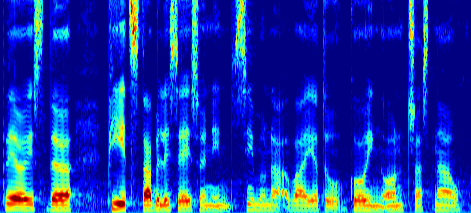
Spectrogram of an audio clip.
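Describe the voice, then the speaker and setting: A middle-aged woman giving a conference presentation in a measured way, pausing often to hesitate. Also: on the low side, little pitch movement, darkish tone. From Finland. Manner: slow, measured, with frequent hesitations. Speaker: laboratory and design specialist, presenter.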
